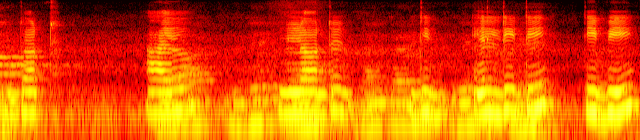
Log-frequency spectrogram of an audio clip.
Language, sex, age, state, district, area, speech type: Hindi, female, 45-60, Madhya Pradesh, Chhindwara, rural, read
